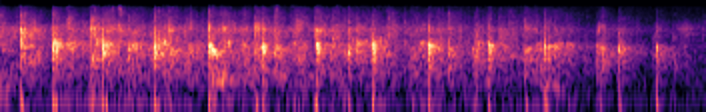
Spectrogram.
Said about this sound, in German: Super. Applaus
